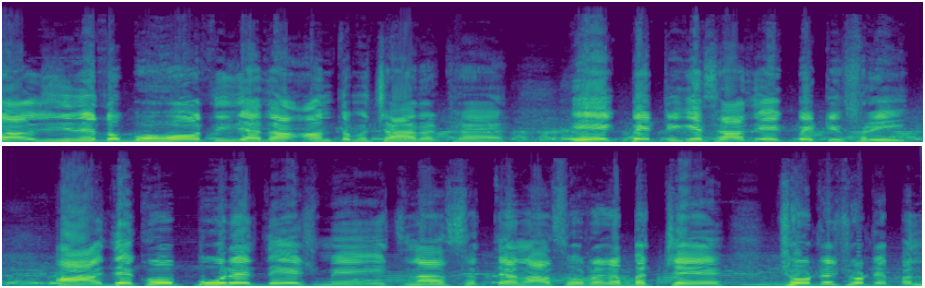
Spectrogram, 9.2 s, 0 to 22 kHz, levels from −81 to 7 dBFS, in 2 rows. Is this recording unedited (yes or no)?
yes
